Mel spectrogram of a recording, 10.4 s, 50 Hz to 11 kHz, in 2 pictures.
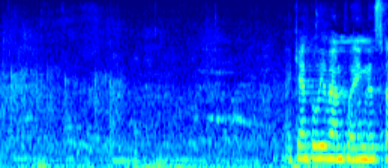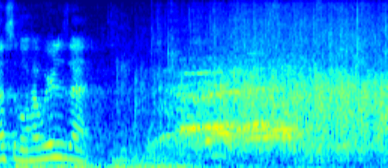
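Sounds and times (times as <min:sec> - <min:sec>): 
room full of people clapping and cheering: 0:00.0 - 0:01.9, 0:06.6 - 0:10.3
speech: 0:03.8 - 0:06.4
whoops: 0:07.2 - 0:09.4.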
